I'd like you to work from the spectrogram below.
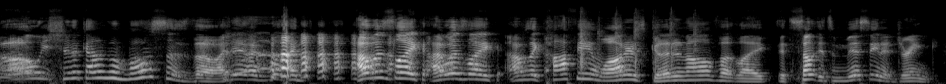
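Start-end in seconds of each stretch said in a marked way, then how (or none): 0.0-6.9 laughing. Real, not acted. Laughing about forgetting mimosas.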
